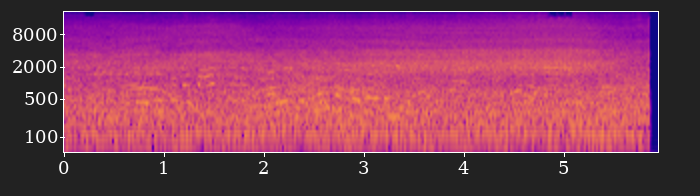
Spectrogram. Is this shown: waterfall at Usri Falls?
yes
